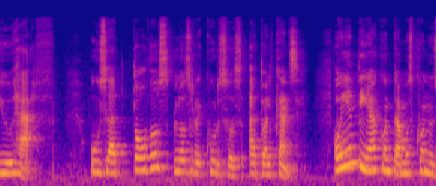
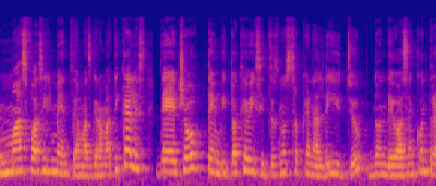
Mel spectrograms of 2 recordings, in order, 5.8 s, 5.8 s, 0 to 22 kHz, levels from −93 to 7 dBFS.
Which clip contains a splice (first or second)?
second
